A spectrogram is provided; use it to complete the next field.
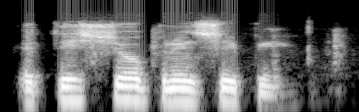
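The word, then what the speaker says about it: petitio principii: Petitio principi. Again. Petitio principi. So Lucia got there was one part though of the pronunciation of Lucia that she missed.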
